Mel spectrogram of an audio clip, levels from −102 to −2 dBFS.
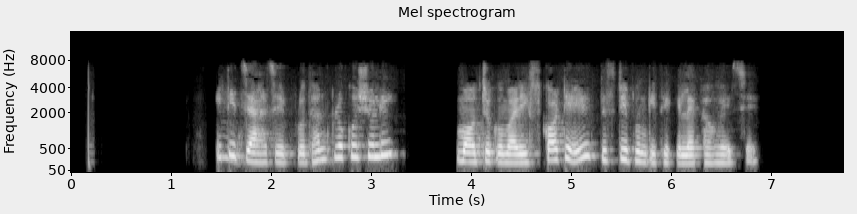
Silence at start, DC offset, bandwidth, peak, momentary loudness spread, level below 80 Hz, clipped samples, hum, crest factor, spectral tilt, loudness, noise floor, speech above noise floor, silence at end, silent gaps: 1.45 s; under 0.1%; 7.6 kHz; -2 dBFS; 8 LU; -66 dBFS; under 0.1%; none; 18 dB; -6.5 dB/octave; -18 LUFS; under -90 dBFS; over 73 dB; 0.85 s; 3.38-3.84 s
